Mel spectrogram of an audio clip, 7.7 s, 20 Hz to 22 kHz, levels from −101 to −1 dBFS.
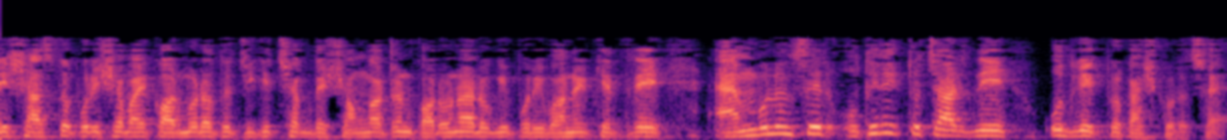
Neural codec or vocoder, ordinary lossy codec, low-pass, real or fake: none; Opus, 64 kbps; 7.2 kHz; real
